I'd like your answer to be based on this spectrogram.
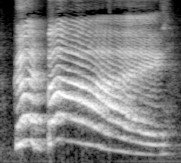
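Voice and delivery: all-out, loud, drawn-out shout at full volume. Leading listeners in a goodbye rhyme, saying it as loud as possible. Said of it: "Let's say goodbye as loud as we can".

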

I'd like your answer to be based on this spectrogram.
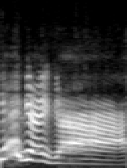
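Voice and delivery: very loud creature cry, each yeah stretched out. Imitating how a character in the game sounds, in a Pokemon-like voice. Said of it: "She sounds like a Pokemon".

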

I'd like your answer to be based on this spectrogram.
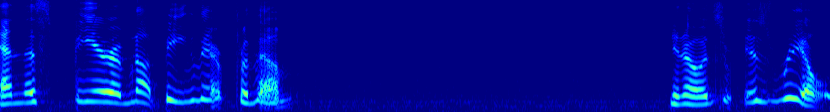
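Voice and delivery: teary voice, crying while speaking. A late mom opens up about her family, crying. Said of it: "I'm so sorry that I'm crying".

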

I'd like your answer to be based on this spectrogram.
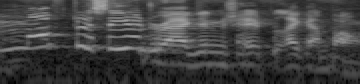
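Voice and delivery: very high, swooping, rambling crazy wandering-traveler voice. Speaking in character as the traveling guy during play; crazy rambling traveler voice. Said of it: "I'm talking like the crazy rambling traveling guy".

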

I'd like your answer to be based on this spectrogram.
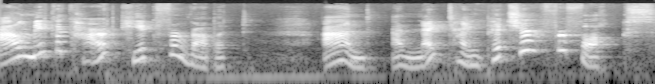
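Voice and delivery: ordinary delivery

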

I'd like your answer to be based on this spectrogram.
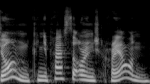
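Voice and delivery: high-pitched put-on Welsh accent. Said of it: "when we did Welsh accents".

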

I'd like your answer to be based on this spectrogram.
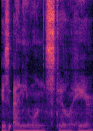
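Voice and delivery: soft, hushed, echoing ghost voice. Telling a ghost story, voicing the ghost's question: soft ghostly voice. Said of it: "her soft voice always echoes the same question".

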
